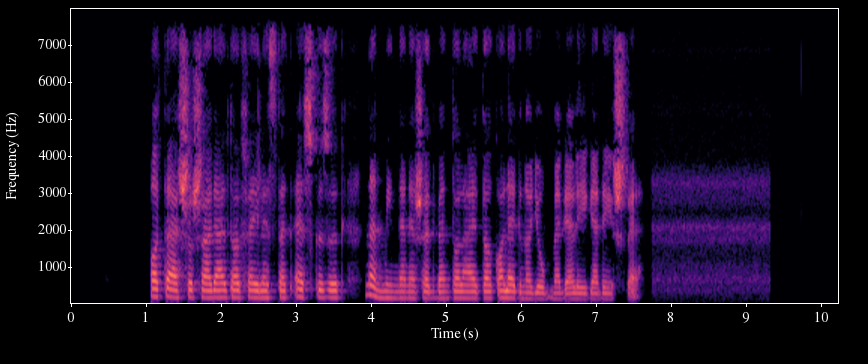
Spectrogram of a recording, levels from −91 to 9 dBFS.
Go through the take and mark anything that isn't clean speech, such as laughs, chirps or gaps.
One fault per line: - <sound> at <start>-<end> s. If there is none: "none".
none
